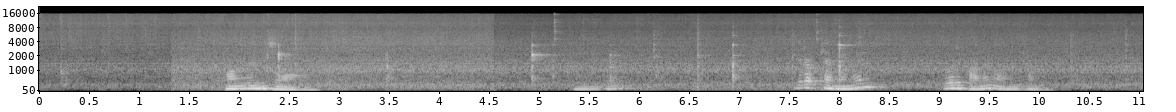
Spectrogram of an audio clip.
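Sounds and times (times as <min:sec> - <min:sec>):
vegetables sizzling in a frying pan: 0:00.0 - 0:11.0.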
